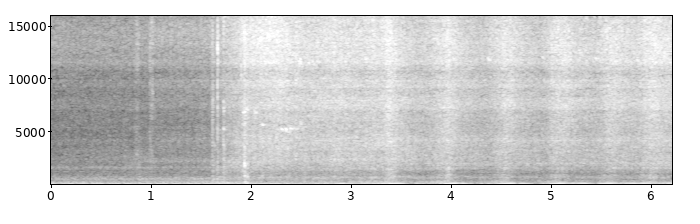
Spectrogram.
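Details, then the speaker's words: Jeep Comanche that sat two years, first start after finding the distributor timing was wrong: engine catches and revs up and down cleanly without popping; normal start and revving. "Yes. Oh my goodness. It was Oh, the distributor. Yes, it was wrong this whole time."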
